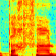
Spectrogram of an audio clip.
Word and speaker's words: parfum: And of course, le parfum. Look at that spelling. U-M makes the sound un.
